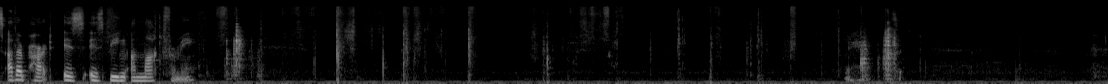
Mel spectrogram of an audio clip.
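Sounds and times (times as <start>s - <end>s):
cards being shuffled: 1.6s - 9.3s.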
